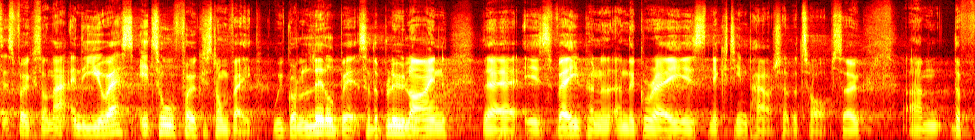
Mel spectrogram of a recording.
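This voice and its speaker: A man's voice: fairly low pitch, sharp tone. British man presenting in a reverberant hall. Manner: conversational, with frequent fillers and restarts. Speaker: conference speaker. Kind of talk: conference presentation.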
